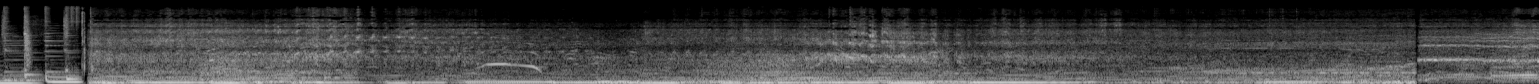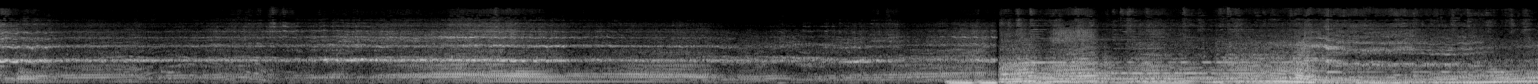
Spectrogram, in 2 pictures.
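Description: Loud truck engines running, mixed with music and voices. The sound changes abruptly about 14 seconds in and again about 25 seconds in. The middle stretch carries a steady high whine.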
